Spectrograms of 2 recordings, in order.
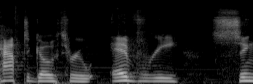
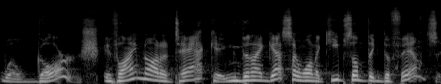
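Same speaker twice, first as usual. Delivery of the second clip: silly, goofy put-on voice; 3 semitones higher than usual. Explaining a game choice out loud, in a goofy voice. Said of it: "let me do this in the goofy voice".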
